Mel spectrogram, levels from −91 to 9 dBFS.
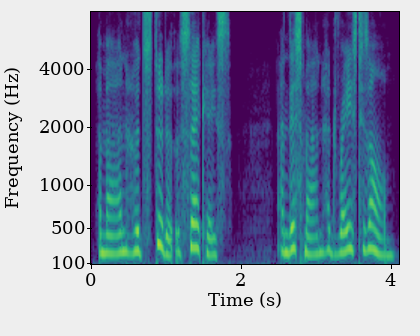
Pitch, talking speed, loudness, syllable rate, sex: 220 Hz, 205 wpm, -17 LUFS, 5.1 syllables/s, female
